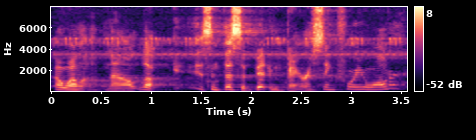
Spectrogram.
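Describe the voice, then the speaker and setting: A man's voice: high-pitched, big pitch swings, moderate pace. A man acting in an amateur radio drama as a nosy, incredulous friend with a hesitant, disbelieving manner. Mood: astonished, disbelieving. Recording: echoey hall, faint background noise.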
